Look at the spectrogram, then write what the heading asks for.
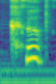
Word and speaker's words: coup: Coupe. But a coup is spelled differently.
